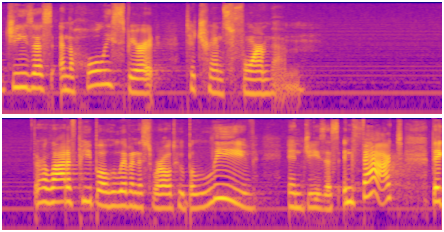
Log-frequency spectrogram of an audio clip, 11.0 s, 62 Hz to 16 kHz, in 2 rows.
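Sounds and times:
woman speaking: 0.0s - 3.9s, 5.9s - 11.0s
electrical mains hum: 0.0s - 11.0s.

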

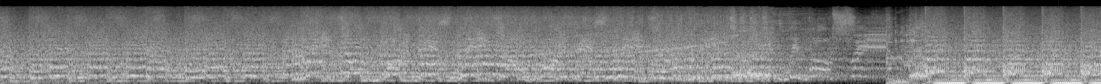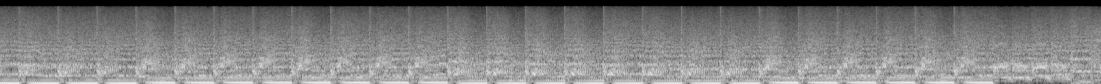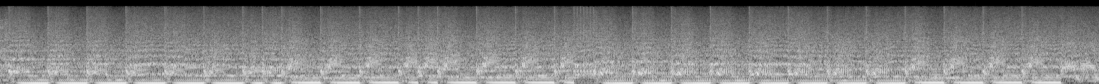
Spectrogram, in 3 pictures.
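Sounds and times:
heavy kick drum: 8.9s - 21.0s, 21.8s - 32.7s
synth melody: 8.9s - 33.0s.

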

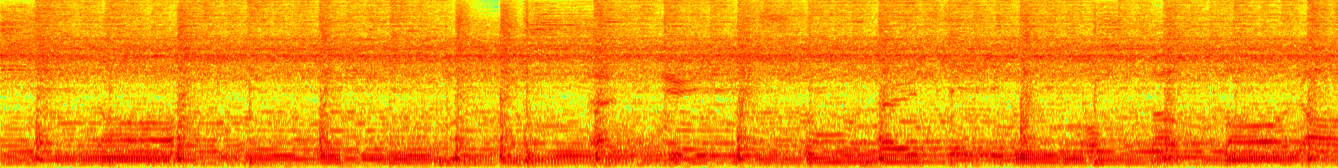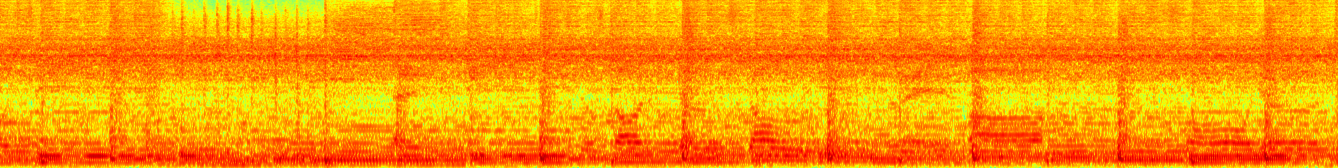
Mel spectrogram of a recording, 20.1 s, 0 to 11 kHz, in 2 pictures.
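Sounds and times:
distorted electric guitars: 0.0s - 20.0s
drums: 0.0s - 20.0s.

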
